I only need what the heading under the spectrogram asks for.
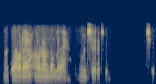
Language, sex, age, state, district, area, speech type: Malayalam, male, 18-30, Kerala, Idukki, rural, conversation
